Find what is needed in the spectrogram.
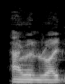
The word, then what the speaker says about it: Ehrenreich: Ehrenreich, is that how I would say it? You were practicing before. How would you say his name? – Is it Alden Ehrenreich? – Ehrenreich, there you go.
